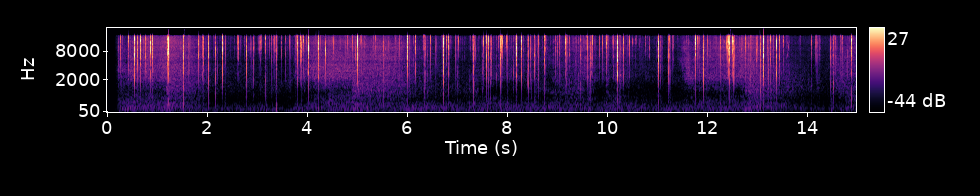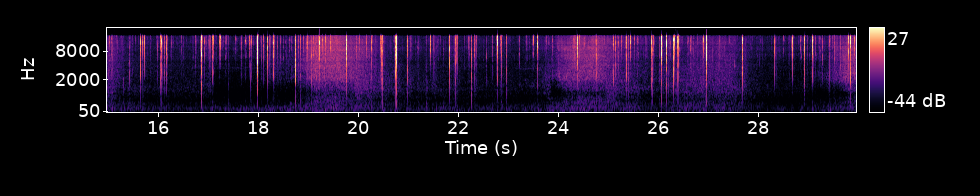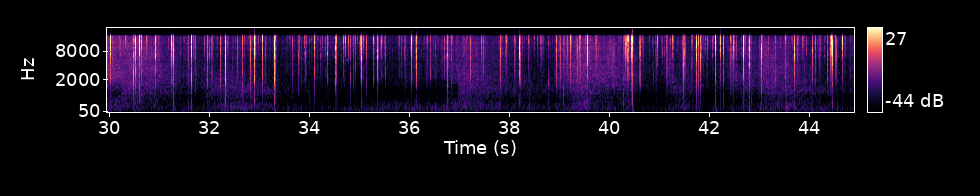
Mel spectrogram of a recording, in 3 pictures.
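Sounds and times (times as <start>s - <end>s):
bonfire crackling and popping: 0.2s - 44.9s.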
